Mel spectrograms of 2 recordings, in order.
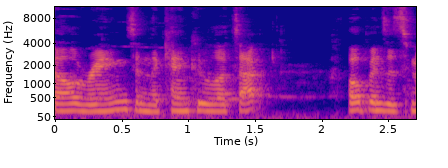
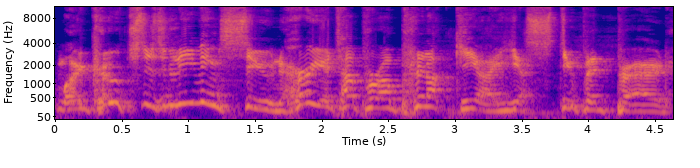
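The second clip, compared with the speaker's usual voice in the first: rough, gruff, half-ogre voice; 4 semitones higher than usual. Narrating a tabletop scene, voicing an annoyed Kenku in a gruff half-ogre voice. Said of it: "in a gruff, seemingly half ogreish voice".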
